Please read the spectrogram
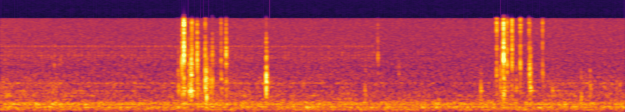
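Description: Quiet room tone with two short clusters of faint, sharp clicks, one about two seconds in and one about five seconds in, and a single click between them.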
